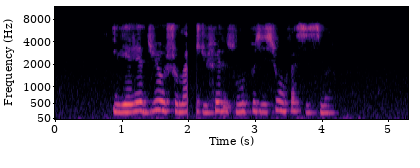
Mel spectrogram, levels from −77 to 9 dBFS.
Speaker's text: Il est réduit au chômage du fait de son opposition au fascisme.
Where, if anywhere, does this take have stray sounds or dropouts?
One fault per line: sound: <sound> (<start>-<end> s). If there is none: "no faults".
sound: dropout (2.0-2.1 s)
